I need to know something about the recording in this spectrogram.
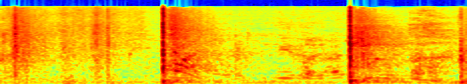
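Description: A referee's hand slapping the wrestling ring mat in a pin count: a faint slap at the start, then two loud sharp slaps about a second apart, the count broken off by a kick-out before three.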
